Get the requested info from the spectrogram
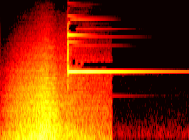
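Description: Logo-reveal sound effect: a whoosh swells for under a second, then a single bright, high ding strikes and rings out, fading slowly as the whoosh cuts off.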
